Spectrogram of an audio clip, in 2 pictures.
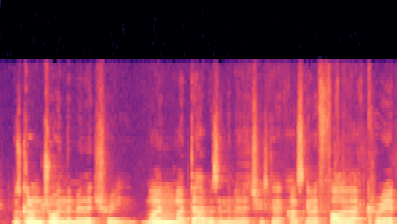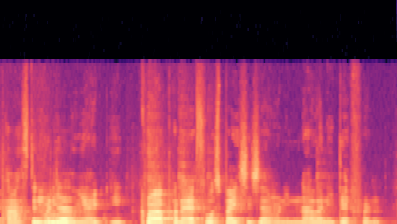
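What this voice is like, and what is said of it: Mixed British and Australian accent. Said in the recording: “that funny accent ... I don't know if I still have an accent. I try and keep it. ... I'm definitely an Aussie when I ring home, ring the UK.”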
